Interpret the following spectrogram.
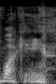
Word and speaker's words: Joaquin: No, it is Joaquin.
